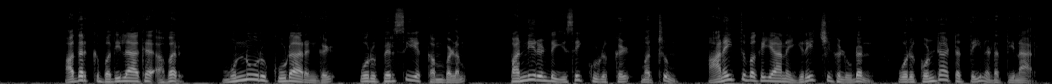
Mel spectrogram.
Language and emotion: Tamil, neutral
